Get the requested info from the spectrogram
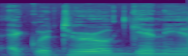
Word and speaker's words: Equatorial Guinea: In English, Equatorial Guinea is how you say it.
